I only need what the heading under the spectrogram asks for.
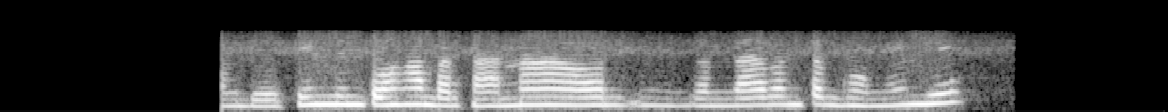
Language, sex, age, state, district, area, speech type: Hindi, female, 60+, Uttar Pradesh, Sitapur, rural, conversation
